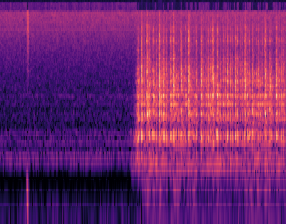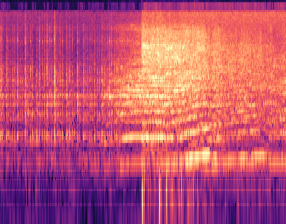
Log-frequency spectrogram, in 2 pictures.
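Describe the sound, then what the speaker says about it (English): Drag-racing motorcycles in a Midwest Sportsman race launch after a quiet start, their engines bursting into a loud rising roar and then screaming higher as they accelerate away down the strip. "It's a drag race"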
